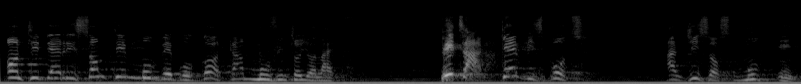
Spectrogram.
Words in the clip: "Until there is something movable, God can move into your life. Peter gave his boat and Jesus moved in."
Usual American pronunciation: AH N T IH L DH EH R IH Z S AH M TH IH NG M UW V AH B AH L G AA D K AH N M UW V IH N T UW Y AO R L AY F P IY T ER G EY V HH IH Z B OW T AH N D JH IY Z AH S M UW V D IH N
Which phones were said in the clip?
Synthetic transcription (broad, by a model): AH N T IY L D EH R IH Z S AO M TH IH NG M UW V AH B AH L G AA D K AH N M UW V IH N T UW Y AO L AY F P IY T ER G EY V HH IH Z B OW T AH N JH IY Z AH S M UW V D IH N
